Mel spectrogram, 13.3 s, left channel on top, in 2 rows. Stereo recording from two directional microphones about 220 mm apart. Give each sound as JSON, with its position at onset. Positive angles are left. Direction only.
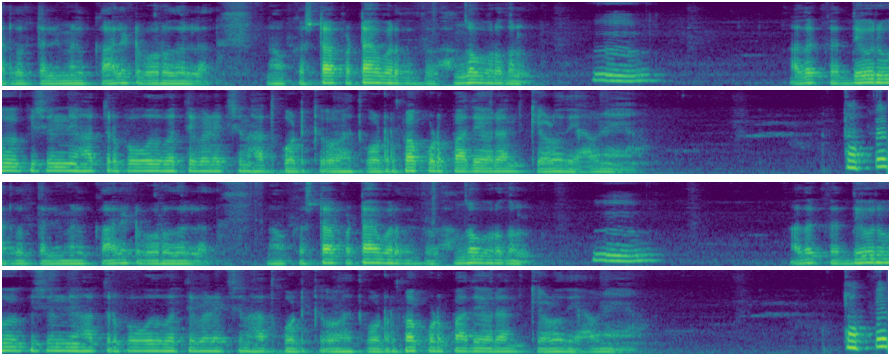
{"t": 0.0, "sound": "speech", "side_deg": 25}
{"t": 4.4, "sound": "speech", "side_deg": 50}
{"t": 5.9, "sound": "speech", "side_deg": 30}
